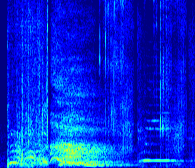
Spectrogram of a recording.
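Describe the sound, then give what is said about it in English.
A single loud sneeze: a sharp breathy intake followed by a burst of forceful air, then a brief trailing exhale. No talking. “I haven't sneezed in a while.”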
